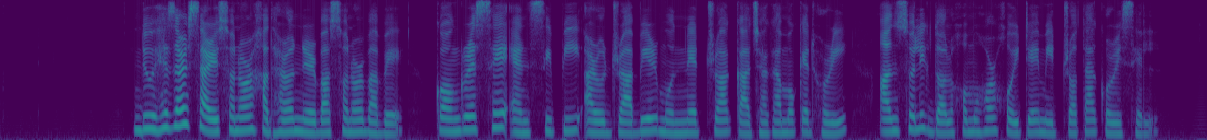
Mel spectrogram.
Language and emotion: Assamese, neutral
